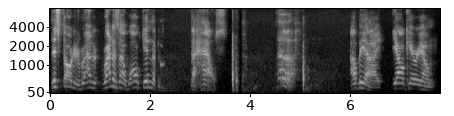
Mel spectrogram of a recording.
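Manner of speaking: speech broken up by hiccups. Apologizing to the group after walking in: hiccuping while talking. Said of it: "I've got the hiccups and I can't damn talk".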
